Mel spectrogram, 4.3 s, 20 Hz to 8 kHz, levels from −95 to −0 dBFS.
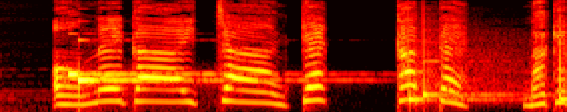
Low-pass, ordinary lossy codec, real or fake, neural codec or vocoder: none; none; real; none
